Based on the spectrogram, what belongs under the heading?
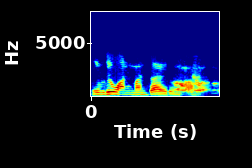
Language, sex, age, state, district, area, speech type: Tamil, female, 18-30, Tamil Nadu, Dharmapuri, rural, conversation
